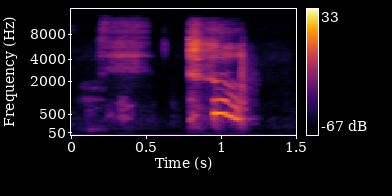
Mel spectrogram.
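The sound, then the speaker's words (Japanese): A short breathy burst followed by a louder, harsher cough that trails off into a voiced, falling groan, with nobody speaking around it. “ちょっと待って、咳が出る。”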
